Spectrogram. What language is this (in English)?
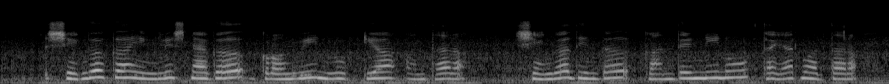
Kannada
